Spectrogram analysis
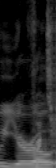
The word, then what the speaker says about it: gyro: two euro euros two euros two years like one euro um what so you know what gyro yeah i guess the proper way to pronounce it is euro yeah so so there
